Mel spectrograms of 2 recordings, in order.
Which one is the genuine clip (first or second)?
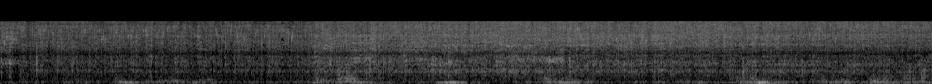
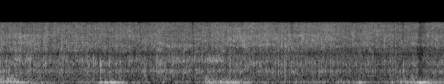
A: first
